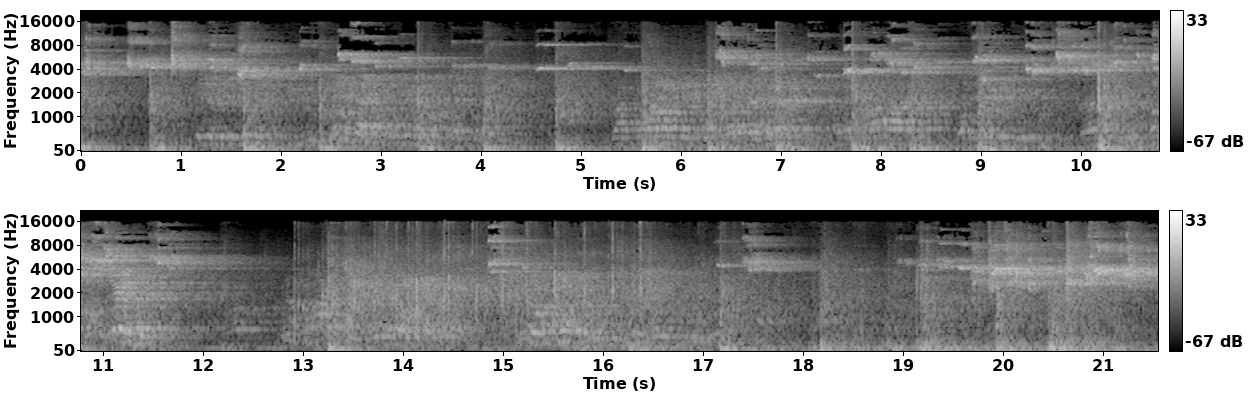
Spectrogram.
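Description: Basketball dribbled on a hardwood gym floor, a run of bounces, with sneakers squeaking and players calling out in a large gym.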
